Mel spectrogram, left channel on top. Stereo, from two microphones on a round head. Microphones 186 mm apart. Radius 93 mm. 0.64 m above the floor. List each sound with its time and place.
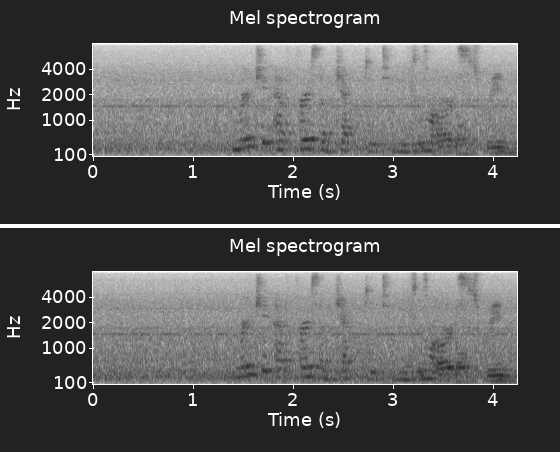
1.4 s a woman speaking: 5° left (ahead or behind), 5 m
3.1 s a man speaking: 10° right (ahead or behind), 1.1 m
